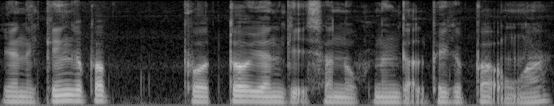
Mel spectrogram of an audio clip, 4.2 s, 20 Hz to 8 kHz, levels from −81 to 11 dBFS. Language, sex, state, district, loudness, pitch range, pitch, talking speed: Garo, male, Meghalaya, South Garo Hills, -19 LUFS, 100-110 Hz, 105 Hz, 115 wpm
